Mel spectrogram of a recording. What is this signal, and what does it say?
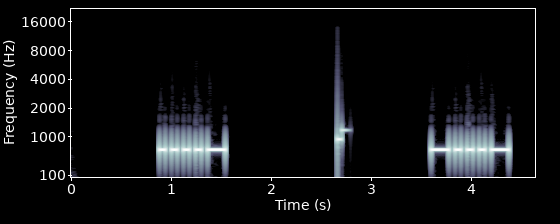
Morse code, heard as a keyed tone, about 20 wpm, 700 Hz. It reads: 4 <BT>
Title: Single Character (Letter:Number:Punctuation:Prosign) 20wpm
